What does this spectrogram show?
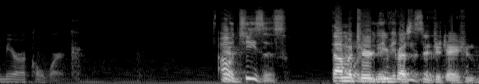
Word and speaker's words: Thaumaturgy: The spell is called Thermagurgy, and it's a big fancy word meaning miracle work. Oh, yeah. Jesus. Thaumaturgy and prestidigitation. 1 divine, 1 arcane. I think you even said it wrong.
